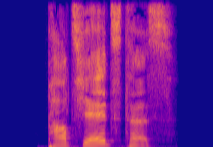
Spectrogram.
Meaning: strong/mixed nominative/accusative neuter singular superlative degree of partiell
- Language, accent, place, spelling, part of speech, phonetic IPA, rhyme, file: German, Germany, Berlin, partiellstes, adjective, [paʁˈt͡si̯ɛlstəs], -ɛlstəs, De-partiellstes.ogg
